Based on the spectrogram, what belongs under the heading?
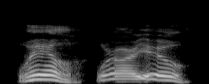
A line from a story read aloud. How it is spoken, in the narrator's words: Petey called out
